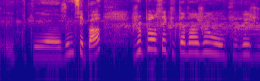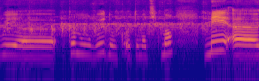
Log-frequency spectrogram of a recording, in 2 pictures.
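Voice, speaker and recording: A young woman commenting casually on a mobile game she plays, chatty and hesitant, bursting out excitedly at her wins. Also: a little high, slight background noise. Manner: chatty, rambling, many hesitations. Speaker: gaming video host.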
